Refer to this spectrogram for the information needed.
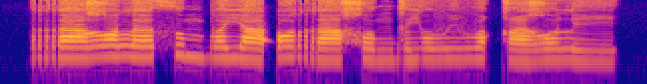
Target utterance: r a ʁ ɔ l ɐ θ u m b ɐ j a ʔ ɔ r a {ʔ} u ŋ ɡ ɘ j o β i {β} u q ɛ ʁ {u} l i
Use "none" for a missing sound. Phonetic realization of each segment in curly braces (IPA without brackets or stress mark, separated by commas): χ, β, u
